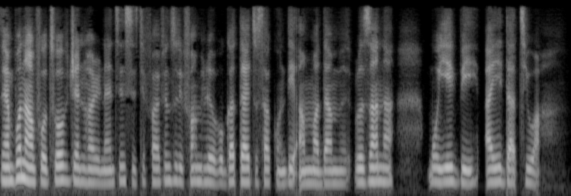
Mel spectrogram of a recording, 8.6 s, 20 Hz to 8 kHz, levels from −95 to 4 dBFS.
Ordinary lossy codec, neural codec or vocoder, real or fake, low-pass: MP3, 48 kbps; codec, 16 kHz, about 1 kbps, DyCAST, with the encoder's durations; fake; 7.2 kHz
